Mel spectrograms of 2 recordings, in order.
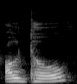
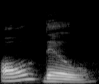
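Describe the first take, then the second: First: The th sound is pushed out hard. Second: The th sound is said lightly and softly. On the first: The speaker calls it wrong. "they stress this word a lot, like" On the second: The speaker calls it right. "Little slight stress is there, but not that much hard stress"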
